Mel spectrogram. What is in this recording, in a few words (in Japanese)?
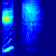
"イチ", カウント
